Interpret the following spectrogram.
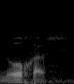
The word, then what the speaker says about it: Nachas: Yeah, but if you're Russian, you don't say nothing. You say Nochas. Say, you really pronounce the komats.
